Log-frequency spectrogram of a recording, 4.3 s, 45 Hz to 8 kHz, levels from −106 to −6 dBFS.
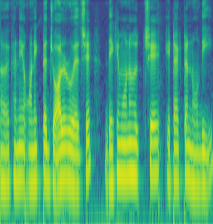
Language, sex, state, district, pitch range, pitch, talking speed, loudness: Bengali, male, West Bengal, Jhargram, 120-140 Hz, 130 Hz, 155 wpm, -17 LUFS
